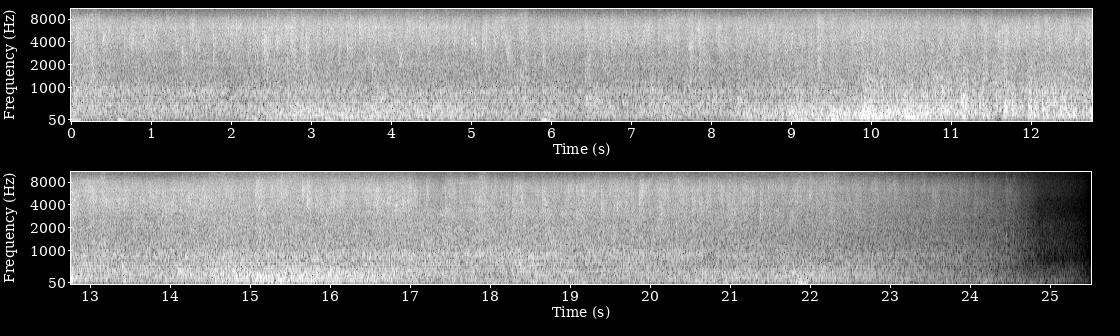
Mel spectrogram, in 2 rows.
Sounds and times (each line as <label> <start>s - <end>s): thunderclaps 0.0s - 19.4s
waves 0.0s - 24.7s
Wind 0.0s - 25.4s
